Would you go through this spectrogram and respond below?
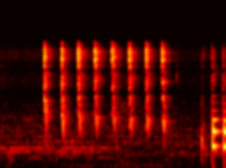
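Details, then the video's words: Brindle Mastiff puppies four weeks old, about eight pounds apiece, produce a quick even series of eight sharp squeaky yips roughly every fifth of a second, ending with two louder, rougher squeals. "Mastiff Puppies"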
